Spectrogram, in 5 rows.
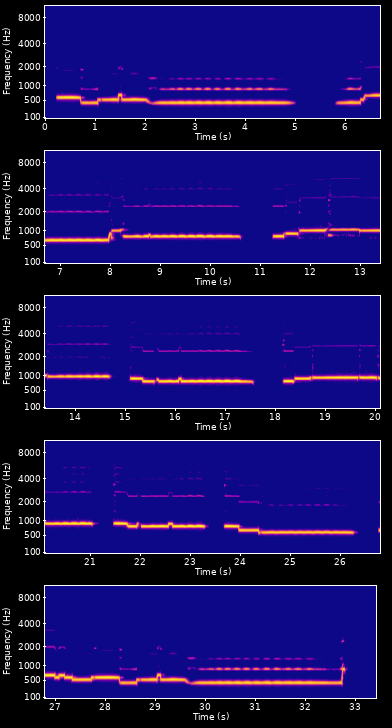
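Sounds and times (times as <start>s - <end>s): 
medium Eastern Cedar flute in A: 0.2s - 5.0s, 5.8s - 33.0s.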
